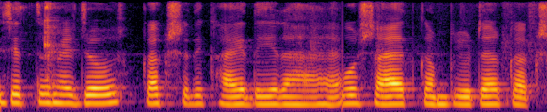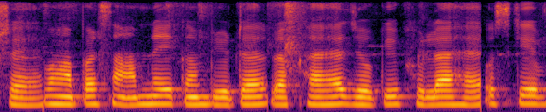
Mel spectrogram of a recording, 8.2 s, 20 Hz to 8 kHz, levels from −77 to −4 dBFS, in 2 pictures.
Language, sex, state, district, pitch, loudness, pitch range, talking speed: Hindi, female, Jharkhand, Sahebganj, 165 Hz, -18 LUFS, 155-170 Hz, 195 wpm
